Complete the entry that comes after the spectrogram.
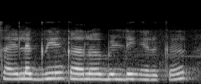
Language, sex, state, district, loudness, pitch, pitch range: Tamil, female, Tamil Nadu, Kanyakumari, -15 LUFS, 245 Hz, 240-255 Hz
